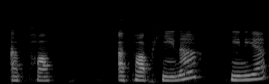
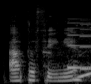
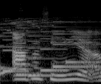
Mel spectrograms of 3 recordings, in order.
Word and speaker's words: apophenia: and pronounce it um apop apia apia so close yes the the word is apophenia apophenia okay I don't so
